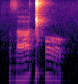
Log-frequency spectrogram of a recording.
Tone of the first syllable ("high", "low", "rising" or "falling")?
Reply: rising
